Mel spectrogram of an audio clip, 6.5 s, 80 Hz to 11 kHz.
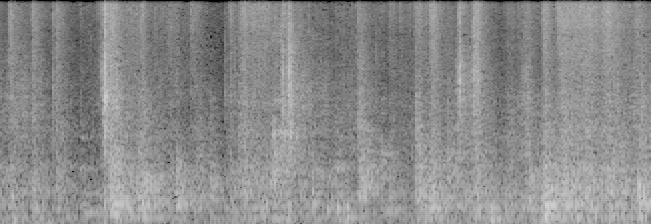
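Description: Old wiring harness being pulled out through a 1963 VW Beetle's body: the bundled wires drag and scrape against the sheet metal in several rough pulls.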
